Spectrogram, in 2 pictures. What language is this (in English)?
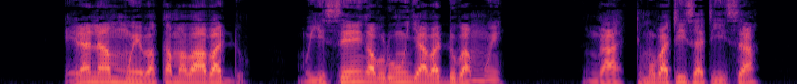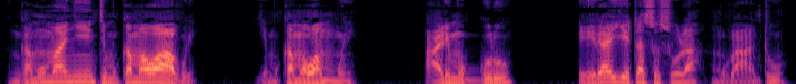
Ganda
